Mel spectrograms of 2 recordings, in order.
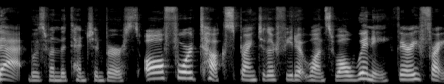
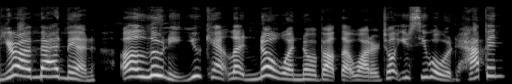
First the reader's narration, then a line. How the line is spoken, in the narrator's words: Tuck cried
